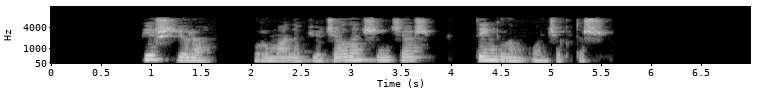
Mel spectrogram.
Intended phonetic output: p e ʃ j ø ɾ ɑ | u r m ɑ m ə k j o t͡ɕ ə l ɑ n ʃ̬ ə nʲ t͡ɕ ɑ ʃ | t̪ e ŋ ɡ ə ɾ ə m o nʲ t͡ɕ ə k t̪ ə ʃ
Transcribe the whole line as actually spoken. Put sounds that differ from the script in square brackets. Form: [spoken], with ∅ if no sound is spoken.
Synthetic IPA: p e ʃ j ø ɾ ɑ | u r m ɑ [n] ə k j o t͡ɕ [ɑ] l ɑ n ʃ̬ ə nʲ t͡ɕ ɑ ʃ | t̪ e ŋ ɡ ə [l] ə m o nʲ t͡ɕ ə k t̪ ə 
